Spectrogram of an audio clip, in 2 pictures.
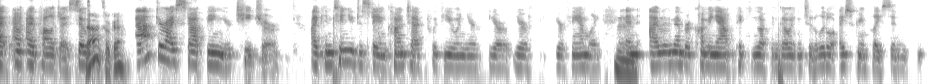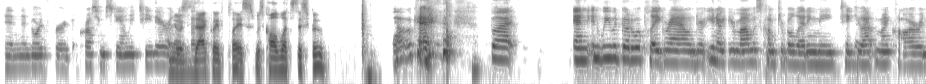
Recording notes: First sorry for the zoom format!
